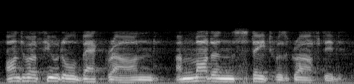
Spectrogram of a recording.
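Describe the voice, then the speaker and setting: Man, 1940s propaganda narration, grave and emphatic, dramatic pauses, muffled old film sound, prominent music behind. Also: medium pitch, expressive. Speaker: documentary narrator.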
